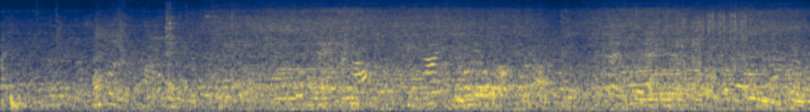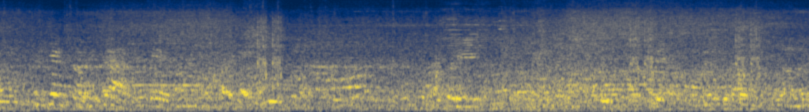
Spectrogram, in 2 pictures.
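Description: Indistinct chatter of several people talking over one another, steady throughout, with no single clear voice.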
